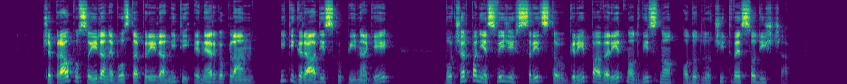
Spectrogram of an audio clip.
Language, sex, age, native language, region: Slovenian, male, 50-59, Slovenian, Central Slovenia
